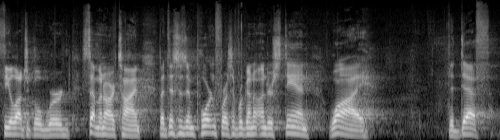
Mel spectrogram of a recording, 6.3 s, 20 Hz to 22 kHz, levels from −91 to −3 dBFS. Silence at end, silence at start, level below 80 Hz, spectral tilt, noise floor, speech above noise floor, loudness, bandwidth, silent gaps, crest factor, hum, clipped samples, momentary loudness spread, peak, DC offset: 0.1 s; 0 s; -80 dBFS; -4.5 dB/octave; -57 dBFS; 33 dB; -24 LUFS; over 20 kHz; none; 20 dB; none; under 0.1%; 8 LU; -6 dBFS; under 0.1%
